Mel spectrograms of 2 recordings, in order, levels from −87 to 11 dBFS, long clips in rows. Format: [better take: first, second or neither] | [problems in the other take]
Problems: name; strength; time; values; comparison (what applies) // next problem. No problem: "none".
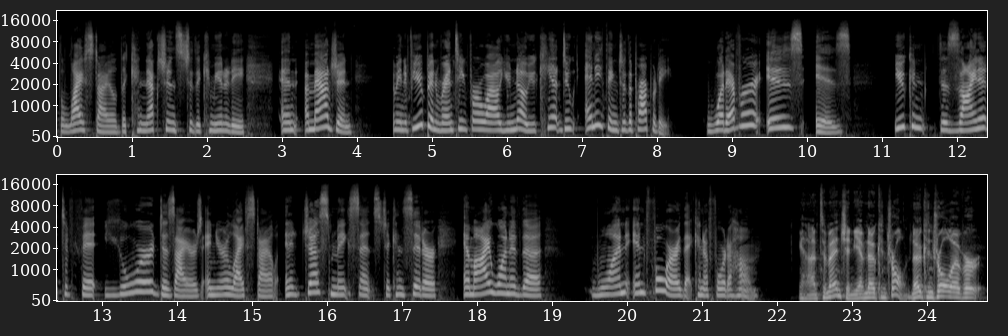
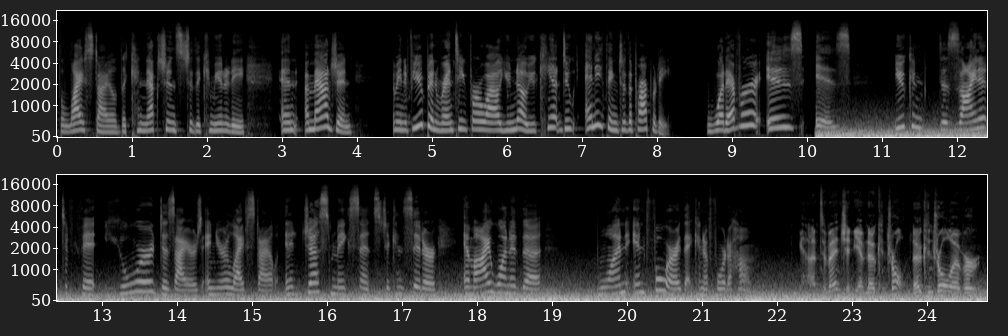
first | low rumble; loud; from 10 s on; 9 dB below the speech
